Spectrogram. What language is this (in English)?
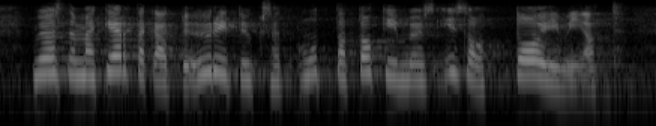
Finnish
